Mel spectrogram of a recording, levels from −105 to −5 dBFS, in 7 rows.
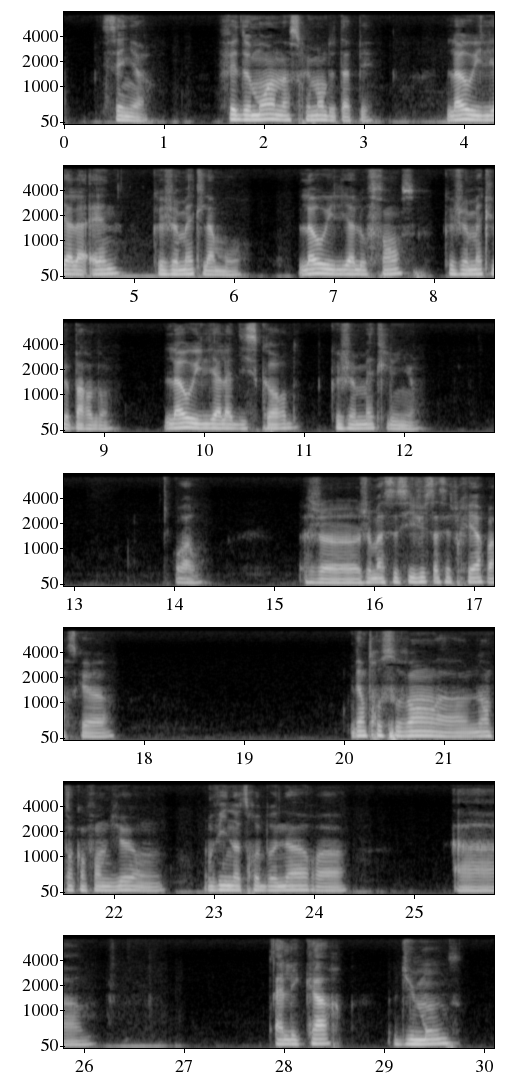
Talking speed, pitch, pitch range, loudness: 145 wpm, 100 Hz, 85-115 Hz, -32 LUFS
